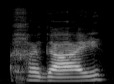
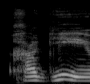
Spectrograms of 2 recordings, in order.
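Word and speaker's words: Haggai: in alan's video the book of hagai hagi rather is the hebrew way to pronounce he mentions that you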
